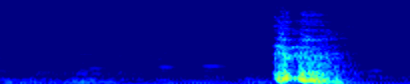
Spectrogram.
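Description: A man clears his throat once, a short loud burst about one and a half seconds in, over faint steady background music.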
